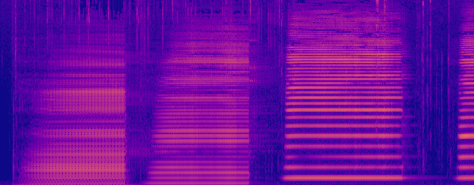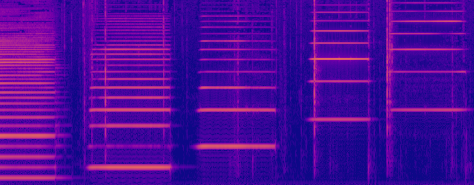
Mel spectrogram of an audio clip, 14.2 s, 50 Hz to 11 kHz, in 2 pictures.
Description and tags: accordion pitches 2
accordion studio recording
pitches, recording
